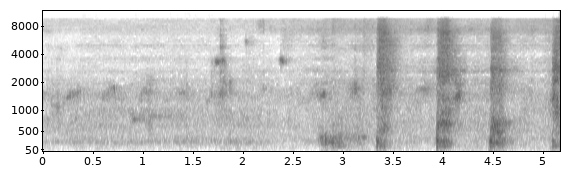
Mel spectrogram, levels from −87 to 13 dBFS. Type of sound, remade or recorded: remade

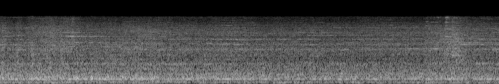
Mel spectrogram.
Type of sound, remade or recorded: recorded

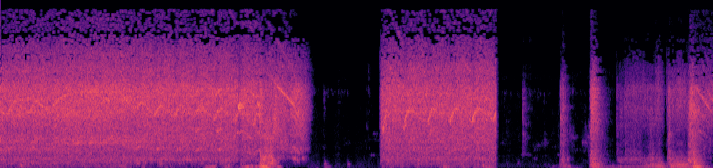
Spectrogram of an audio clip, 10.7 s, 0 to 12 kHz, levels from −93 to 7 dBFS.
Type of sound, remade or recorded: recorded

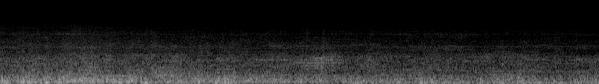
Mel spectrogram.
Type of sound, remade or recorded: remade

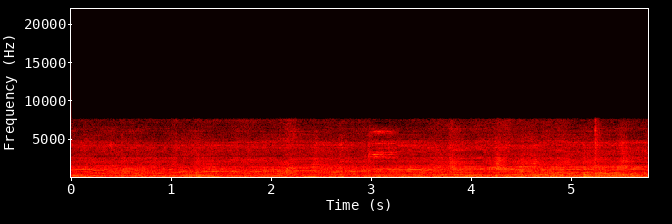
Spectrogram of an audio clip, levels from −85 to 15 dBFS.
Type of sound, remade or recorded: remade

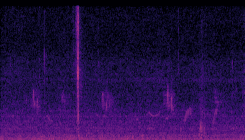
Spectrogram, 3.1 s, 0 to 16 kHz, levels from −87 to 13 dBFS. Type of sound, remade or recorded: recorded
